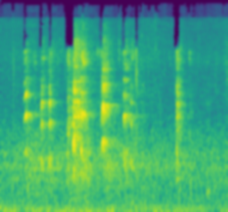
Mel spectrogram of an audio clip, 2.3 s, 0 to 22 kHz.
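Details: Trail camera in Cambridge, UK, 4 March 2022, 9:19 pm: three badgers play fight, giving rapid, high-pitched squeaky chitters and yelps in a quick run of short bursts, with a louder harsh cluster in the middle.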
